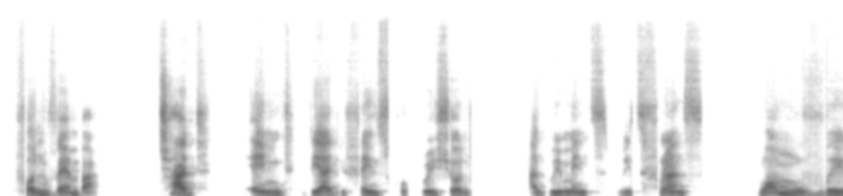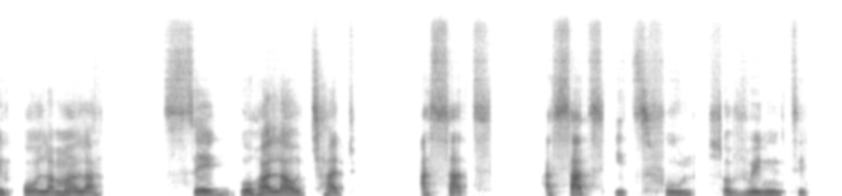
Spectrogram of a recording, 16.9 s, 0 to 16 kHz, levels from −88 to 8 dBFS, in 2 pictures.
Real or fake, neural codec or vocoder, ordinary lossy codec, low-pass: fake; codec, 44.1 kHz, 7.8 kbps, DAC; none; 14.4 kHz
